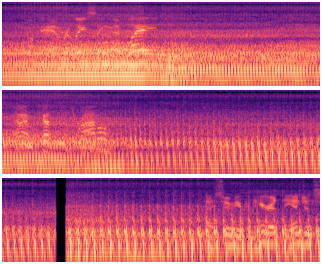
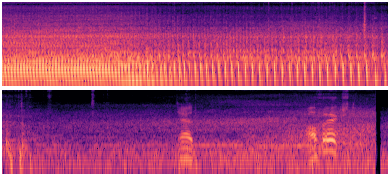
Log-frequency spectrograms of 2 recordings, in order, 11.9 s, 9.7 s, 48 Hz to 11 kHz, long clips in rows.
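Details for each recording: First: Honda HRX217 mower with GCV190 engine, blades disengaged: engine keeps chugging at steady idle after being switched off, then cuts out abruptly; intermittent defective kill switch plunger, needs replacement. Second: Honda HRX217 mower with a GCV190 engine, after replacing an intermittent kill switch that sometimes failed to stop it; blades disengaged. Pressing the plunger brings the single cylinder down to a clean, even shutdown. The kill switch now works normally.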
